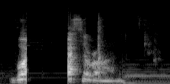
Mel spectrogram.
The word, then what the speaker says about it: Boisseron: Boisseron. Boisseron. B like boy, Oisseron. So French surname.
